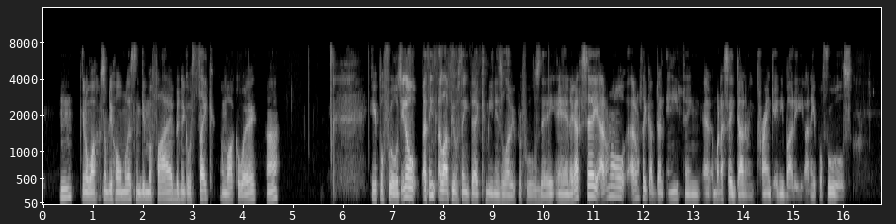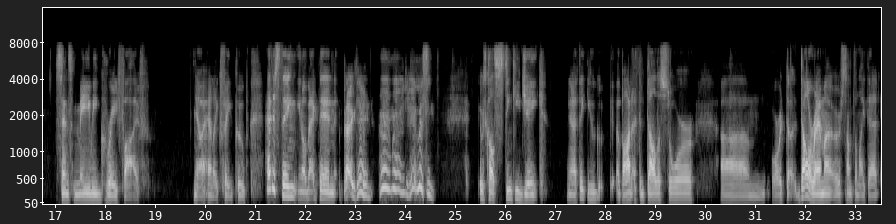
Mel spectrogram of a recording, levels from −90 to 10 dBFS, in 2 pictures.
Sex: male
